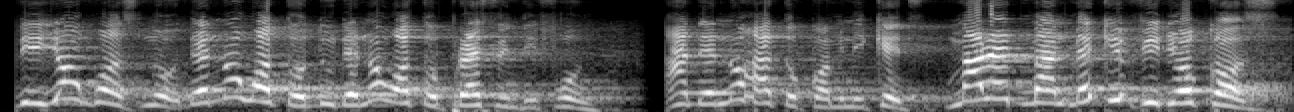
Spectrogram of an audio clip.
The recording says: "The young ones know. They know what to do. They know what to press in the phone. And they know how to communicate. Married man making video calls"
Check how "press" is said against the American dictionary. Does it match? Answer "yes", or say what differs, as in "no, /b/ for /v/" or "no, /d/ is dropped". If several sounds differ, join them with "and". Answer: yes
